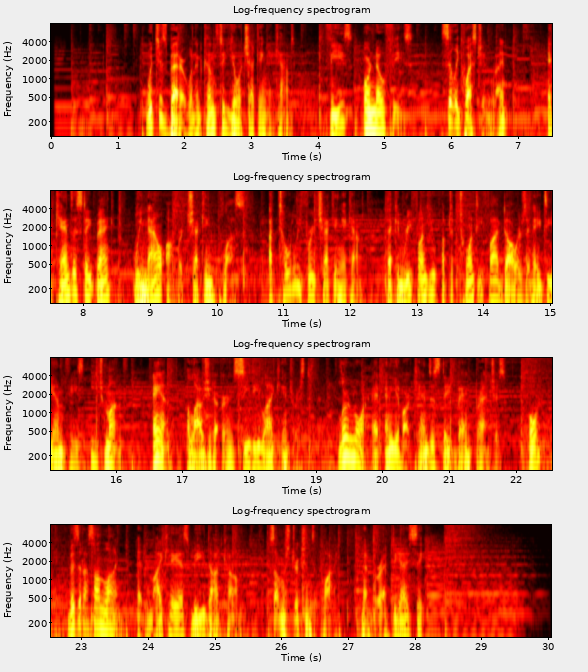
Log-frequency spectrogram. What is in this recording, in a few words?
radio ad samples; KSB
